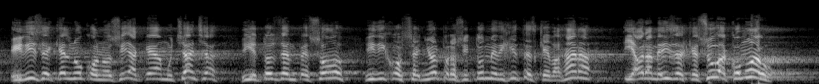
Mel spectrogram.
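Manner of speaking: loud, pressing sermon storytelling; impassioned preaching narration. Real, not acted. (relato predicado con voz fuerte)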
